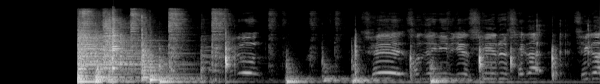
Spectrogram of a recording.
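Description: Traditional Korean pungmul drum struck with a stick: a quick run of loud strokes about a second in, then spaced single strokes each leaving a low ring, with a voice in between. It is the same pattern struck in three different ways.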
